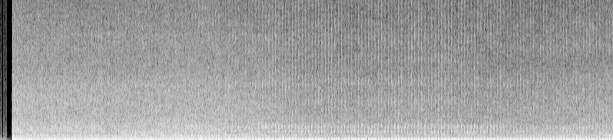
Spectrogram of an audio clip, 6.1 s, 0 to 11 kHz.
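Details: 2016 Dodge Viper twin turbo V10 build, after the build: steady deep idle with an even, lumpy pulse and no knocks or rattles; normal idle.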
